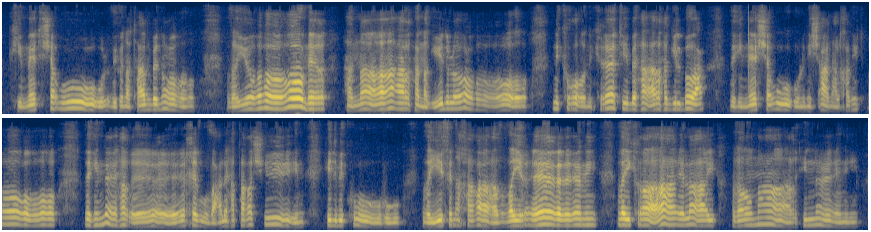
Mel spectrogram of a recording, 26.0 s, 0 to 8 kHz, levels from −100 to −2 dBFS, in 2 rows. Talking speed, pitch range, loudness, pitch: 70 wpm, 125-155 Hz, -22 LUFS, 145 Hz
